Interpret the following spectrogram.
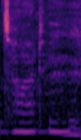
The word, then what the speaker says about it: Tati: Rhymes with Tati. Tati the hottie.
